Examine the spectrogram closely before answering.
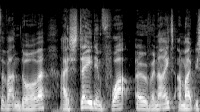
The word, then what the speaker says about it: Foix: I stayed in Foix overnight.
